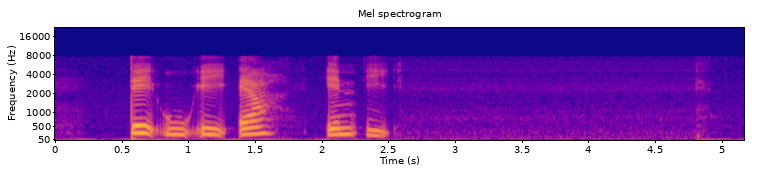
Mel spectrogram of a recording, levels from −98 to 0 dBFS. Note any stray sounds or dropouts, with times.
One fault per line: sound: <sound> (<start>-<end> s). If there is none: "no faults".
no faults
